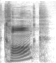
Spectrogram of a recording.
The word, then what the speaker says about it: conch: It's conchk.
